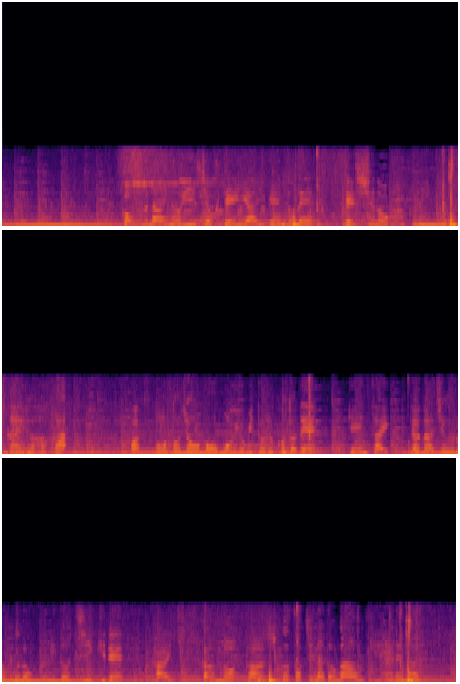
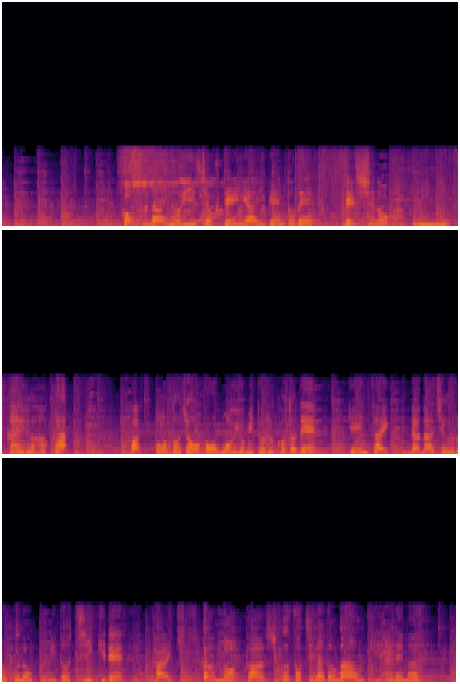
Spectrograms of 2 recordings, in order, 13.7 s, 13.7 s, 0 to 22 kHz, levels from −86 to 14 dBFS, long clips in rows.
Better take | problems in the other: second | background sound (Motor vehicle (road)); 1 dB above the speech

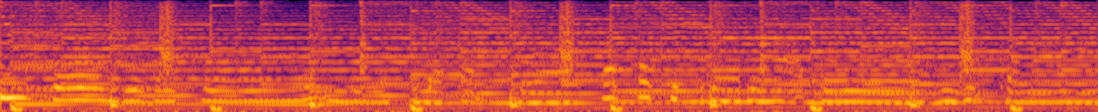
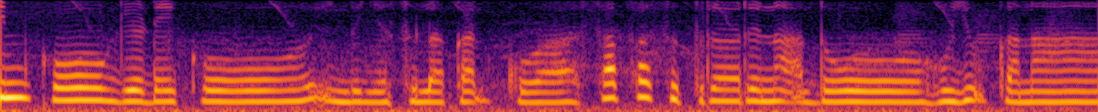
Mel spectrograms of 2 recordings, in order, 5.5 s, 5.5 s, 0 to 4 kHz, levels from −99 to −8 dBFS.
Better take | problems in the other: second | background sound (Organ); as loud as the speech // room echo; dies away in 0.2 s

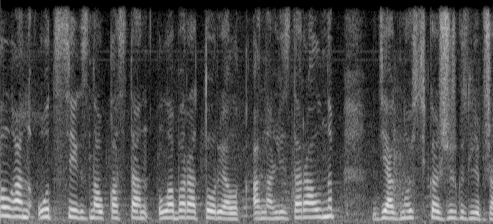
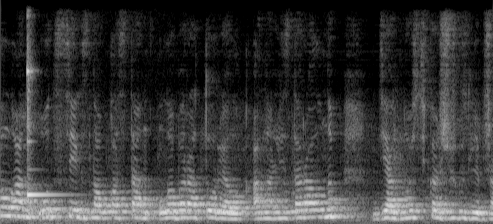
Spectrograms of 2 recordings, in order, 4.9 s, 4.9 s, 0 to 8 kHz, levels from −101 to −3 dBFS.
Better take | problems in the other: first | background sound (Marimba, xylophone); 5 dB below the speech // room echo; dies away in 1.2 s

